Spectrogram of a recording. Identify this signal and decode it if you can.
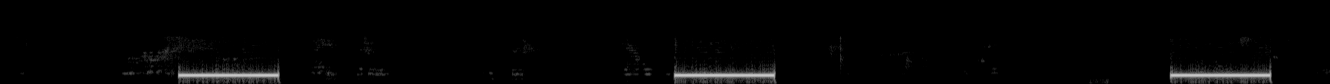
Ringback tone (Europe, 425 Hz), with speech.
